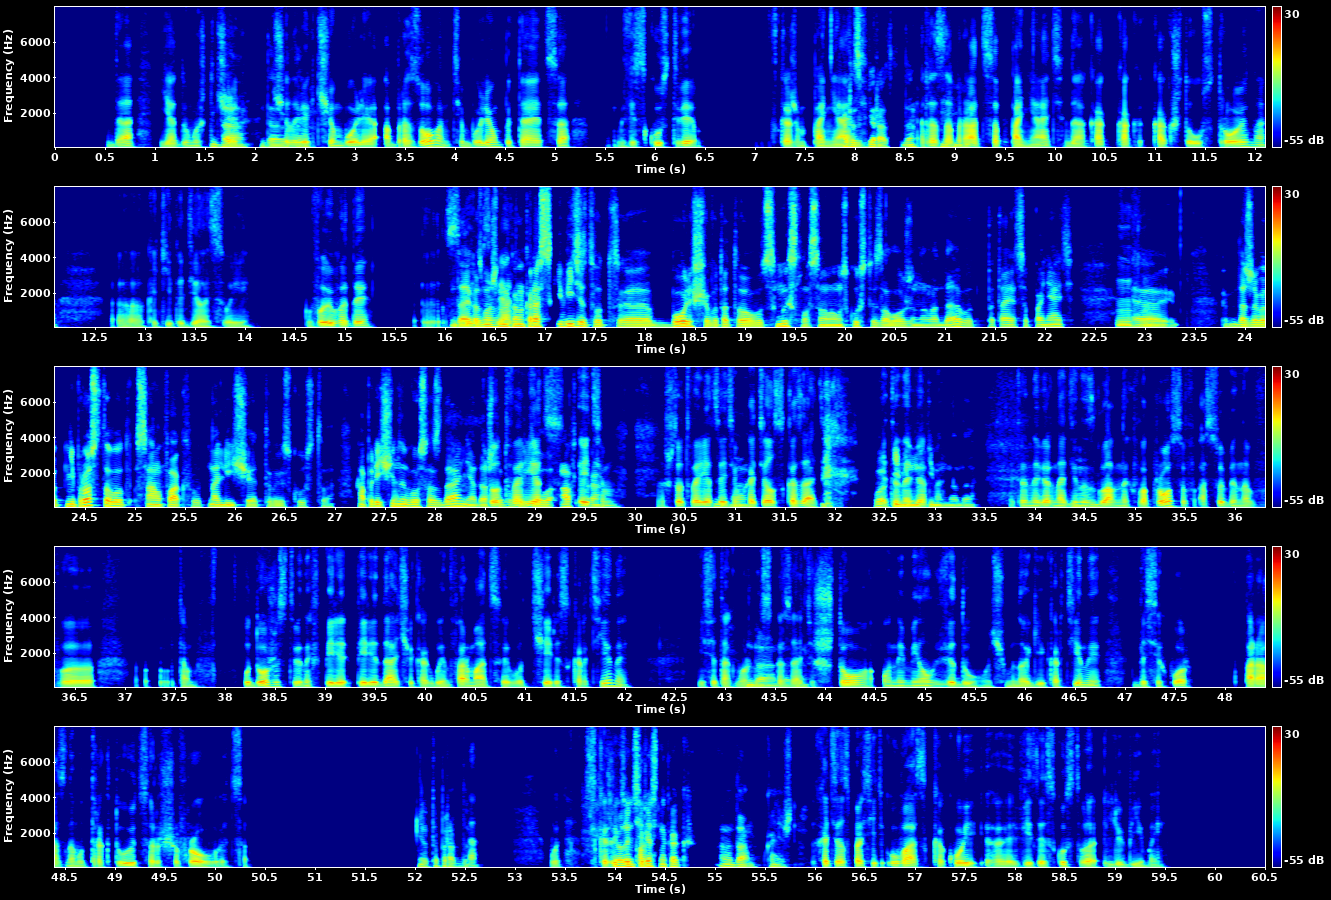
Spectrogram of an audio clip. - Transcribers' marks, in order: tapping; other background noise; chuckle
- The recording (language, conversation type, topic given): Russian, unstructured, Какую роль играет искусство в нашей жизни?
